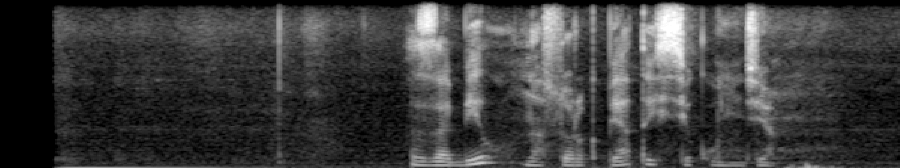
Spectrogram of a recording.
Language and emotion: Russian, neutral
